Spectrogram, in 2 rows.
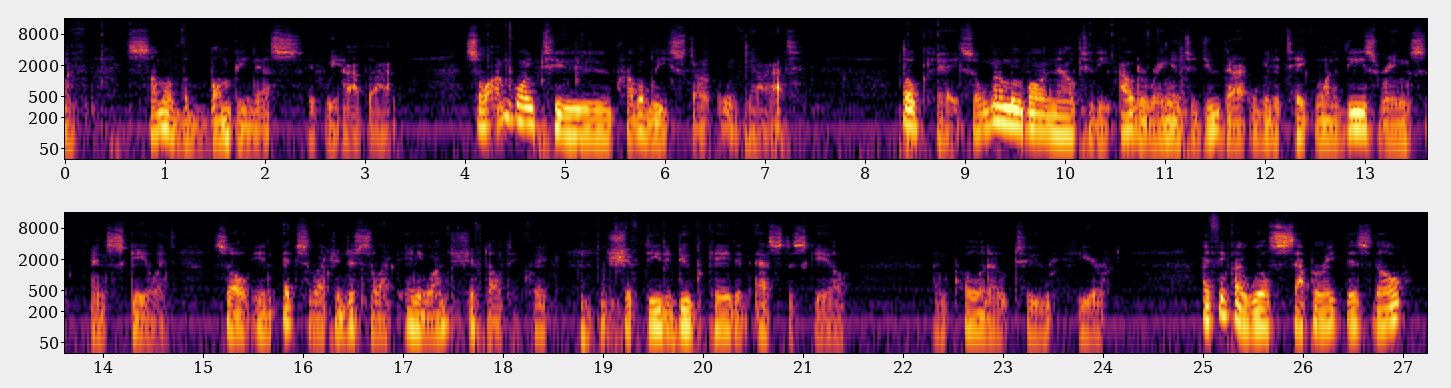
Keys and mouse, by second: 0.1 shift+middle drag, 0.6-4.2 middle drag, 4.8 shift+middle click, 5.1-6.0 middle drag, 6.8 KP_1, 8.4-8.7 shift+middle drag, 10.2 shift+middle drag, 10.8 click, 11.2 Tab, 17.4 alt+shift+click, 19.0 shift+d, 19.1 click, 19.7 s.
